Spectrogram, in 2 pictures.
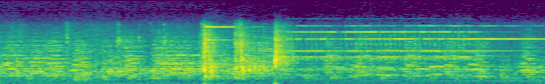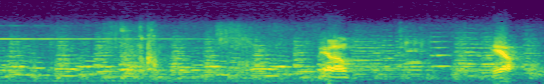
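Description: Wall telephone bell ringing, one steady ring of about four seconds, over background music.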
